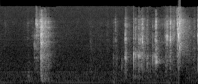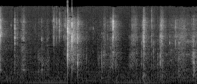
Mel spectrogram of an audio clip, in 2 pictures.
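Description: A budget product package, shipped with batteries, is torn open. One sharp crackle comes first, then many irregular crinkles, snaps and rustles of packaging, moderately loud and with no voices.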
